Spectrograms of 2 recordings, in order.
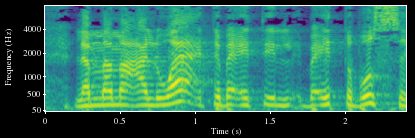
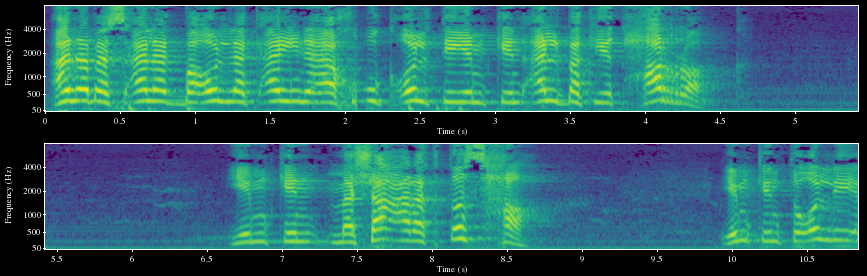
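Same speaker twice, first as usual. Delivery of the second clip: pleading voice of God; 7 semitones higher than usual. Acted.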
